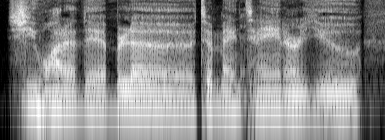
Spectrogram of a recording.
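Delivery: low, smoky, sultry tour-guide voice. Asked to imitate the tour guide, retelling his tour story in Jack's sultry smoky voice. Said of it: "sultry, s- smoky voice".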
